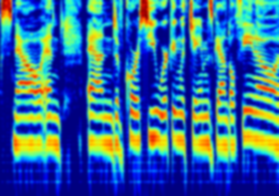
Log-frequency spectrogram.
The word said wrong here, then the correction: Gandolfini: and have I said it right? Gandolfini? – Gandolfini. Yeah, you almost Gandolfini. Had. I knew it was wrong as soon as I said it.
